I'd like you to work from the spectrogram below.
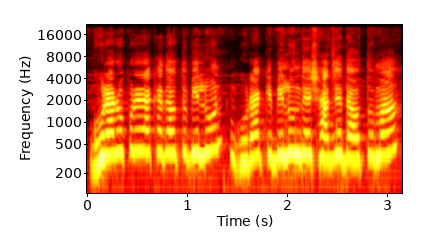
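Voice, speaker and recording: A high, bright-toned woman narrates a casual family vlog. She turns from viewers to coax her little daughter, gentle and chatty. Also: fast talker. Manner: coaxing, talks to viewers and to a small child. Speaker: mother filming her daughter.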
